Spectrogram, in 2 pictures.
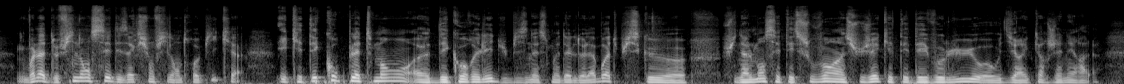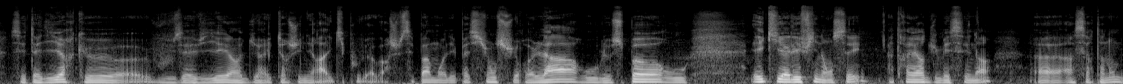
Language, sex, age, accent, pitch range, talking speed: French, male, 30-49, French, 100-125 Hz, 175 wpm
